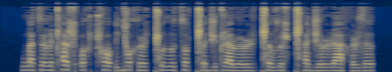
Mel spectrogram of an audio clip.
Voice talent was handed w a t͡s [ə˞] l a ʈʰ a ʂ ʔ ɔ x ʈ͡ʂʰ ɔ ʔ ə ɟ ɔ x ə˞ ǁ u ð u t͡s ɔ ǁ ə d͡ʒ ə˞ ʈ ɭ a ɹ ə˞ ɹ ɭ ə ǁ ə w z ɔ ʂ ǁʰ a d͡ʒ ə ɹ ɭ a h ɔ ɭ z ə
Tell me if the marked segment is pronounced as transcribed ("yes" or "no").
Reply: yes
